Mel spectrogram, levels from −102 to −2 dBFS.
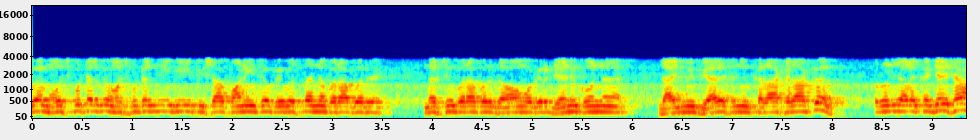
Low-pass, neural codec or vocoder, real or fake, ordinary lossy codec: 3.6 kHz; none; real; none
